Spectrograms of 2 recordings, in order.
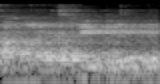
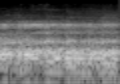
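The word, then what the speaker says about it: Pahlavi: itu kan dinasti bahlawi bahlawi ini atau kita suka bacanya Pahlevi ya eh bahasa Arabnya bahlawi dinasti bahlawi itu Du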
